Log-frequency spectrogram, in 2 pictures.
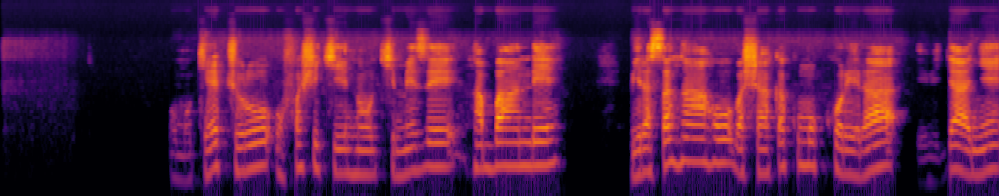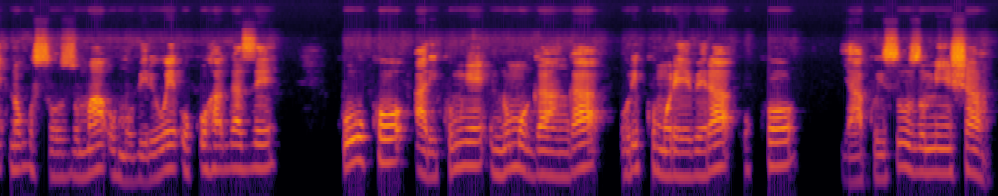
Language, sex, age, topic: Kinyarwanda, male, 25-35, health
